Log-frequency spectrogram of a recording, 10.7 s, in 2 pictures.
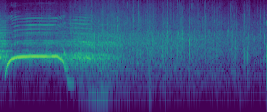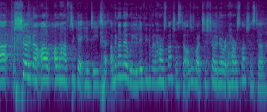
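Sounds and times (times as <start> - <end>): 
audience cheering: 0.0 - 5.5
speech: 5.3 - 10.6.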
